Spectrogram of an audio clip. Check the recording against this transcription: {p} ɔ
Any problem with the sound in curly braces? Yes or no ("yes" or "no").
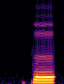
no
